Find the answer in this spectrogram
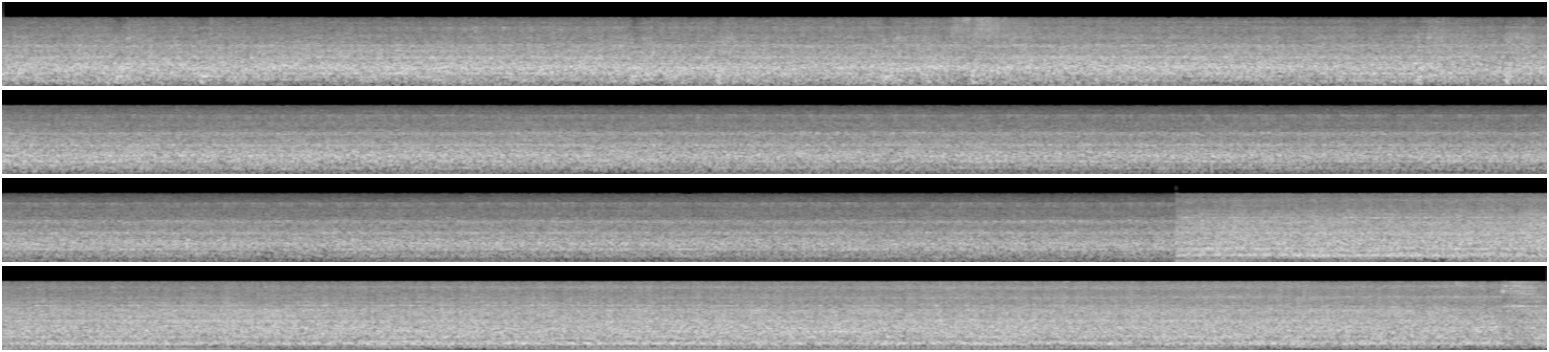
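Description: TransPennine Express diesel multiple units running through the station. First a unit rumbles along the platform with wheel-on-rail noise. About two-thirds of the way in, the sound cuts abruptly to a second train, whose diesel engines give a steady low drone as it moves slowly past.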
